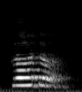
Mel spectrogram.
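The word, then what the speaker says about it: brother: इसी तरह से मदर, मदर, सिस्टर, ब्रदर। यहाँ पर आर साइलेंट है।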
